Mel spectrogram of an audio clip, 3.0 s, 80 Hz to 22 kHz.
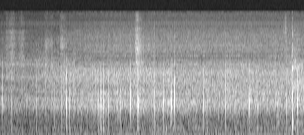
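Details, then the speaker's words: LM1875 amplifier IC on an 8-ohm load, no input signal: random crackling popcorn noise over hiss that persists at any supply voltage; defective chips all from the JM5-numbered batch. "doesn't matter what Supply voltage yeah I can turn it up turn it down it stays you still get that noise"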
